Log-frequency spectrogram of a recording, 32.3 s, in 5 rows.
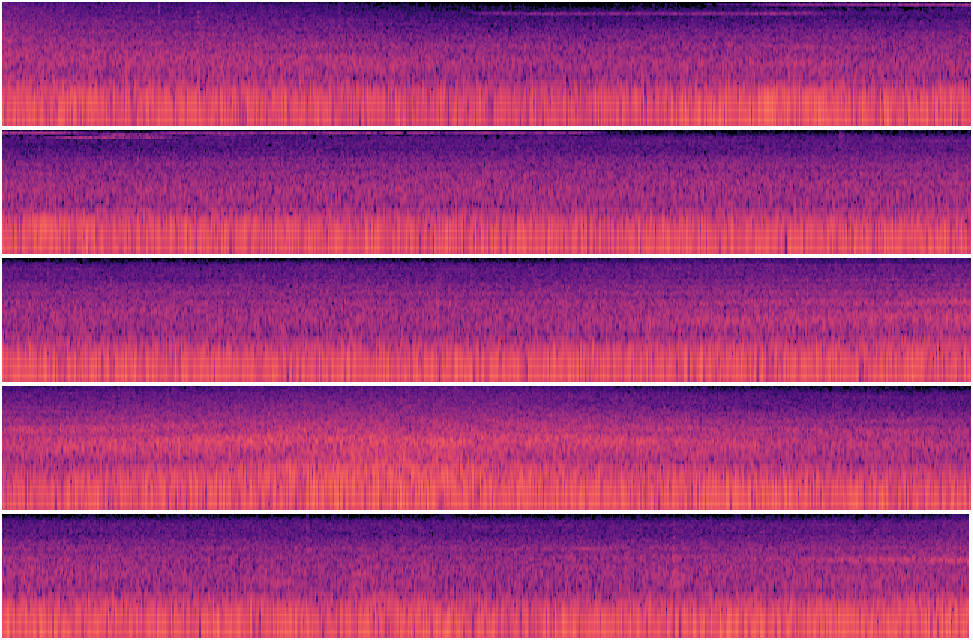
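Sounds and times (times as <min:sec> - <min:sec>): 
traffic cars passing by in Aspen Colorado USA: 0:00.0 - 0:09.8, 0:16.2 - 0:32.2
bus passing by in Aspen Colorado USA: 0:00.0 - 0:32.2.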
